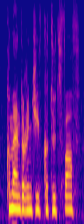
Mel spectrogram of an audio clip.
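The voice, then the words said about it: Quick speech, harsh German accent. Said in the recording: “speaking quickly with a harsh German accent”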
